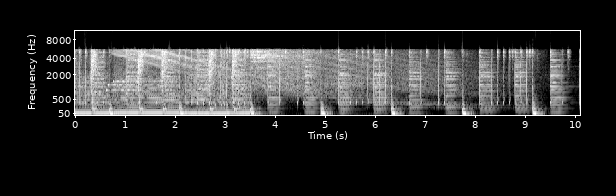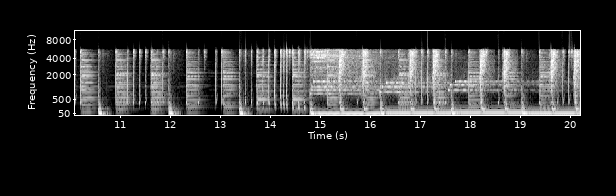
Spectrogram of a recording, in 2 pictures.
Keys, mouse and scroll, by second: 3.2 click, 6.2 click, 7.3 click, 8.2 click, 10.1 click, 11.8 click, 13.8 click, 13.9 click, 15.4 click, 17.1 click, 17.2 click.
